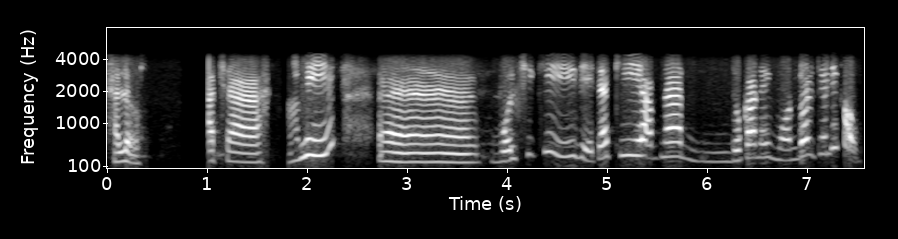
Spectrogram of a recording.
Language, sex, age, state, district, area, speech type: Bengali, female, 60+, West Bengal, North 24 Parganas, urban, conversation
